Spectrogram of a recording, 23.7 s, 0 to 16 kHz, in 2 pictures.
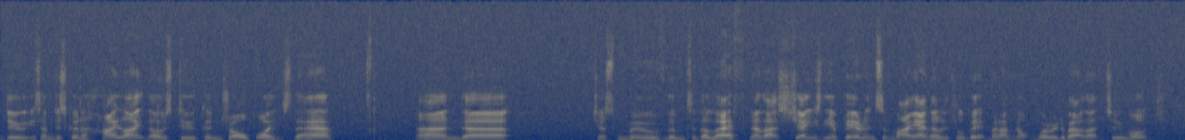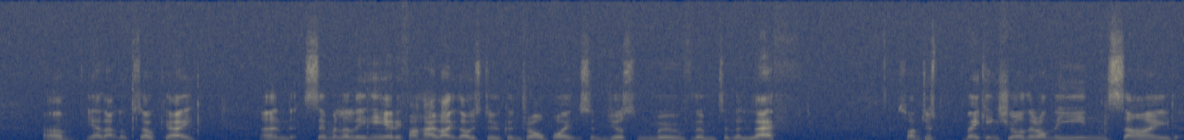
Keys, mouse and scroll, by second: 4.3 click, 8.2-10.6 middle drag, 12.4-18.3 middle drag, 15.0-18.7 drag, 19.7-23.6 middle drag.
